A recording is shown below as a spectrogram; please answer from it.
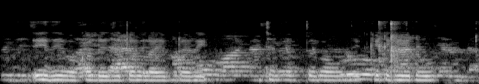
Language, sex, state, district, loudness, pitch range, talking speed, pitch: Telugu, female, Andhra Pradesh, Anantapur, -15 LUFS, 195-210 Hz, 110 wpm, 200 Hz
